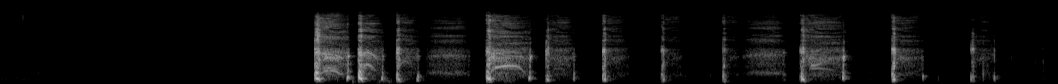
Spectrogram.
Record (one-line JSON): {"cough_length": "10.6 s", "cough_amplitude": 16332, "cough_signal_mean_std_ratio": 0.3, "survey_phase": "alpha (2021-03-01 to 2021-08-12)", "age": "18-44", "gender": "Female", "wearing_mask": "No", "symptom_cough_any": true, "symptom_fatigue": true, "symptom_headache": true, "symptom_change_to_sense_of_smell_or_taste": true, "symptom_loss_of_taste": true, "symptom_onset": "4 days", "smoker_status": "Never smoked", "respiratory_condition_asthma": false, "respiratory_condition_other": false, "recruitment_source": "Test and Trace", "submission_delay": "2 days", "covid_test_result": "Positive", "covid_test_method": "RT-qPCR", "covid_ct_value": 25.2, "covid_ct_gene": "N gene"}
